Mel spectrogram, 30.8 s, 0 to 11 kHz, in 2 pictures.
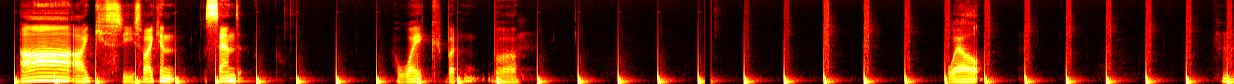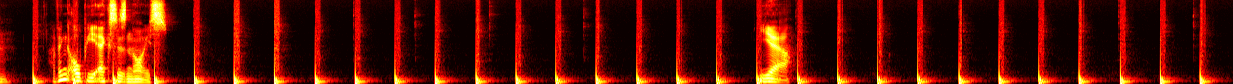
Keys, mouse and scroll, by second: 3.6 click, 8.9-12.3 drag, 17.8-20.0 drag, 20.6-21.7 drag, 22.7-25.1 drag, 25.4-29.6 drag, 30.3-30.8 drag.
